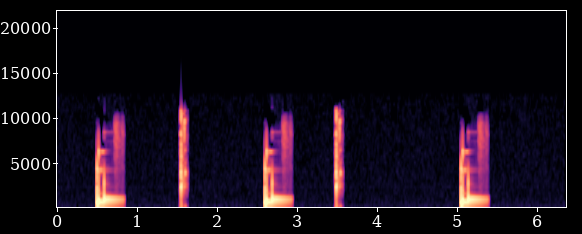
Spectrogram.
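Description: Software sound effects of a digital textbook exercise as word cards are moved into answer boxes: three short bell-like chimes about two and a half seconds apart, each with a single quick click between it and the next.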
